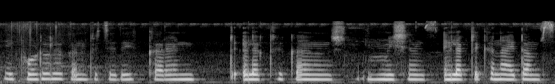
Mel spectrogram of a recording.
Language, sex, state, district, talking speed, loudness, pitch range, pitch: Telugu, female, Andhra Pradesh, Sri Satya Sai, 110 wpm, -17 LUFS, 230-235 Hz, 230 Hz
